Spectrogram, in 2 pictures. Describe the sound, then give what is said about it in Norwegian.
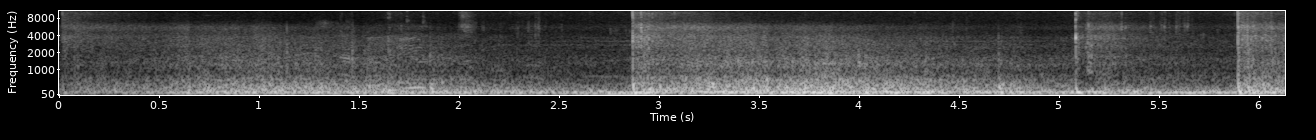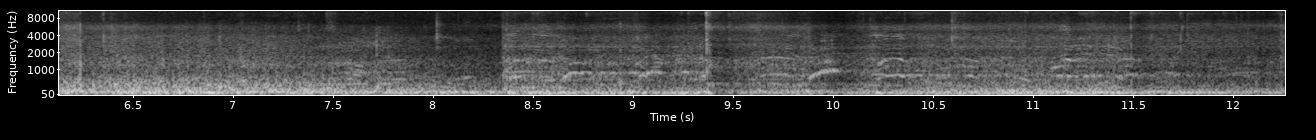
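Several sharp firework bangs burst out at irregular intervals over a loud, continuous roar of a large crowd, with shouting voices blending into the dense background noise: protesters throwing fireworks and stones at police at night in Beirut, Lebanon. “Det du hører her, det er demonstranter som kaster fyrverkeri og stein på politiet, og politiet som svarer med tåregass og vannslanger.”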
